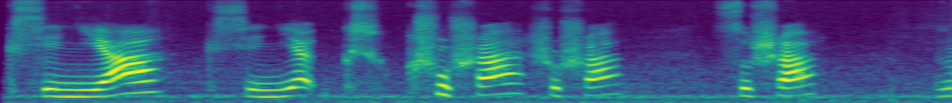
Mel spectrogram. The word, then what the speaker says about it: Ксения: здесь на самом деле как произносится ксенья ксенья Шуша Шуша суша Ну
